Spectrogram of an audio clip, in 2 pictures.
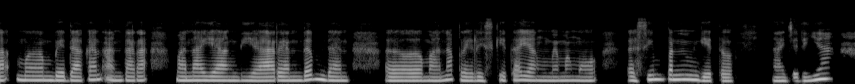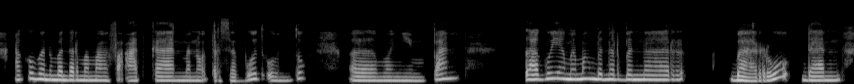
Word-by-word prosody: membedakan 195 +1 0
antara, 185 -2 -2 0.4
mana 185 0 +2
yang 180 -1 +1
dia 175 -1 +1
random, 185 +4 +1
dan, 180 -1 0 0.4
eee, 175 0 +1
mana 175 +5 -1
playlist 175 -2 -3
kita, 185 0 -4
yang 185 -1 -1
memang 180 +1 -2
mau, 175 0 -2 0.4
eee, 180 - -1
simpan, 225 +2 +1 0.2
gitu. 165 -1 -3 0.4
Nah, 165 - -1
jadinya 170 +8 +1 0.5
aku 220 +5 -5
benar-benar 210 -3 +4
memanfaatkan 185 -1 -1
menu 180 0 0
tersebut, 170 +8 -4
untuk, 180 +10 -5 0.5
eee, 180 -1 +2
menyimpan 175 +6 -1 0.8
lagu, 230 +2 +4
yang 260 -3 +4
memang 250 +2 +5
benar-benar 220 -2 +3 0.6
baru, 190 - +3
dan, 190 0 +2
185 Hz, 115 wpm, -24 LUFS, 175-215 Hz, 0.8 s, memang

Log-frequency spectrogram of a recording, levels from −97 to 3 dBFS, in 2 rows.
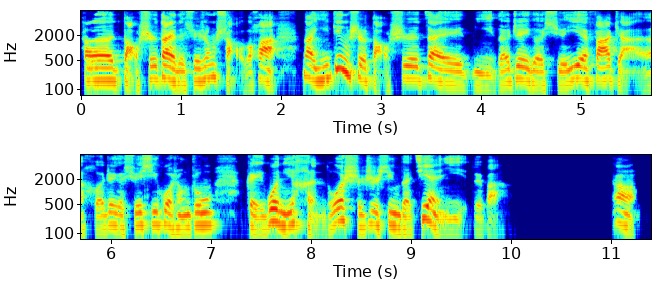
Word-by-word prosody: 他 165 0 +6
导 155 - -1
师 180 0 -1
带 155 - +7
的 140 - -3
学 160 +4 -4
生 190 +3 -4
少 - - -5
的 - - -4
话， - - +4 0.2
那 - - +3
一 170 +3 -2
定 305 -1 +5
是 180 -6 -1
导 - - -4
师 185 -1 -2
在 145 -5 +1
你 120 -4 -7
的 140 +2 -3
这 180 -3 -1
个 135 -2 -2
学 135 +1 -5
业 175 0 +2
发 170 +1 +4
展 - - -6
和 130 +1 -7
这 160 +2 -3
个 140 - -4
学 155 +3 -4
习 165 +1 -3
过 150 - 0
程 140 0 -2
中， 160 0 0 0.3
给 125 -1 -3
过 195 -1 +7
你 155 +1 +2
很 - - -8
多 195 +9 +3
实 140 -8 -4
质 160 +3 -5
性 155 -1 -1
的 130 - -2
建 230 - +1
议， 230 0 -11
对 - - -11
吧？ - - -9 1.1
啊。 - - -1
160 Hz, 245 characters per minute, -22 LUFS, 140-180 Hz, 1.1 s, 带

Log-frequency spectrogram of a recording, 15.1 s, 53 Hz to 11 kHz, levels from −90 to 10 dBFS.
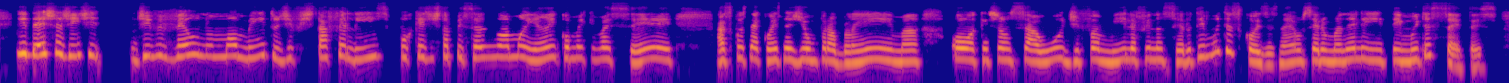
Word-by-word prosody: e 360 0 +10
deixa 350 +2 +7
a - - +6
gente 315 0 0 0.3
de 265 +7 0
viver 295 -1 0
no 320 -2 -3
momento, 295 0 -2
de 240 +3 -4
estar 280 +3 -2
feliz, 285 0 -5
porque 285 0 -5
a - - +1
gente 260 0 -6
está 290 +1 -2
pensando 280 -1 -2
no 290 0 -1
amanhã, 280 -4 +1
em 285 - -3
como 270 -1 -1
é 270 - -5
que 245 - -18
vai 255 +1 -2
ser, 240 +4 0 0.4
as 225 0 +1
consequências 250 -2 +1
de 245 - 0
um 240 -2 +2
problema, 220 +1 +1 0.3
ou 255 -3 +7
a 235 - -3
questão 240 +2 +1
de 220 -2 -9
saúde, 220 -1 0
família, 235 +1 0
financeiro, 225 -2 -3
tem 290 +6 -4
muitas 390 +4 -1
coisas, 195 -6 +1
né, 195 +2 -3
o - - -2
ser 225 +2 +1
humano, 215 0 +1
ele 245 -3 -1
tem 235 -2 0
muitas 240 +9 0
setas. 150 0 -4
250 Hz, 185 wpm, -26 LUFS, 225-290 Hz, 0.4 s, e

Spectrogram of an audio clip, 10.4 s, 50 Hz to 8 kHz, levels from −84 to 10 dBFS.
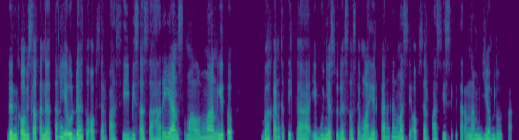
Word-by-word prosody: Dan 185 0 +7
kalau 195 +1 +4
misalkan 190 0 +1
datang, 215 +9 +1
ya, 220 - +5
udah, 220 0 +6
tuh, - - -5
observasi 195 0 -4
bisa 185 0 -2
seharian, 215 +5 +1
semalaman, 225 +5 0
gitu. 185 -1 +2 0.6
Bahkan 200 +4 0
ketika 200 -4 -2
ibunya 190 -1 +1
sudah 185 -1 -2
selesai 185 +1 -6
melahirkan, 185 +7 -1
kan, 255 0 -4
masih 215 -2 -1
observasi 195 0 -5
sekitar 190 -2 -10
6 185 -1 0
jam, 190 +1 -1
tuh, 185 0 -4 0.2
Kak. - - -13
190 Hz, 150 wpm, -26 LUFS, 185-210 Hz, 0.6 s, Dan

